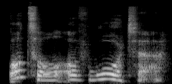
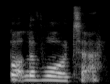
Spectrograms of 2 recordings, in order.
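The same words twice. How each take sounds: First: It is said in a very posh, old-fashioned accent. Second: It is said in a natural, everyday accent. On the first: The speaker calls it wrong. "to say it in the sort of Downton Abbey style" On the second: The speaker calls it right. "it's more natural. I say"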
